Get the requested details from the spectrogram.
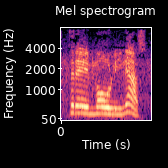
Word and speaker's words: Tremoulinas: que es el francés Tremoulinas. Creo que se pronuncia así, salvo que Pedro Martín. Salvo que Pedro Martín me corrija, que lo hará. – Se pronuncia así, correctamente.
